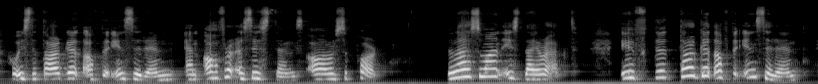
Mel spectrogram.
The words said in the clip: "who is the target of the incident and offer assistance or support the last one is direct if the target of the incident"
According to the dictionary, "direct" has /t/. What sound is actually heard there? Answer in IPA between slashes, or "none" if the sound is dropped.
/t/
